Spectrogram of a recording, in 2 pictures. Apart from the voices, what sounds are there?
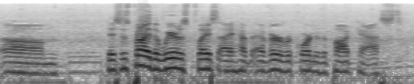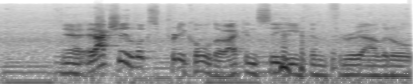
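rain falling outside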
